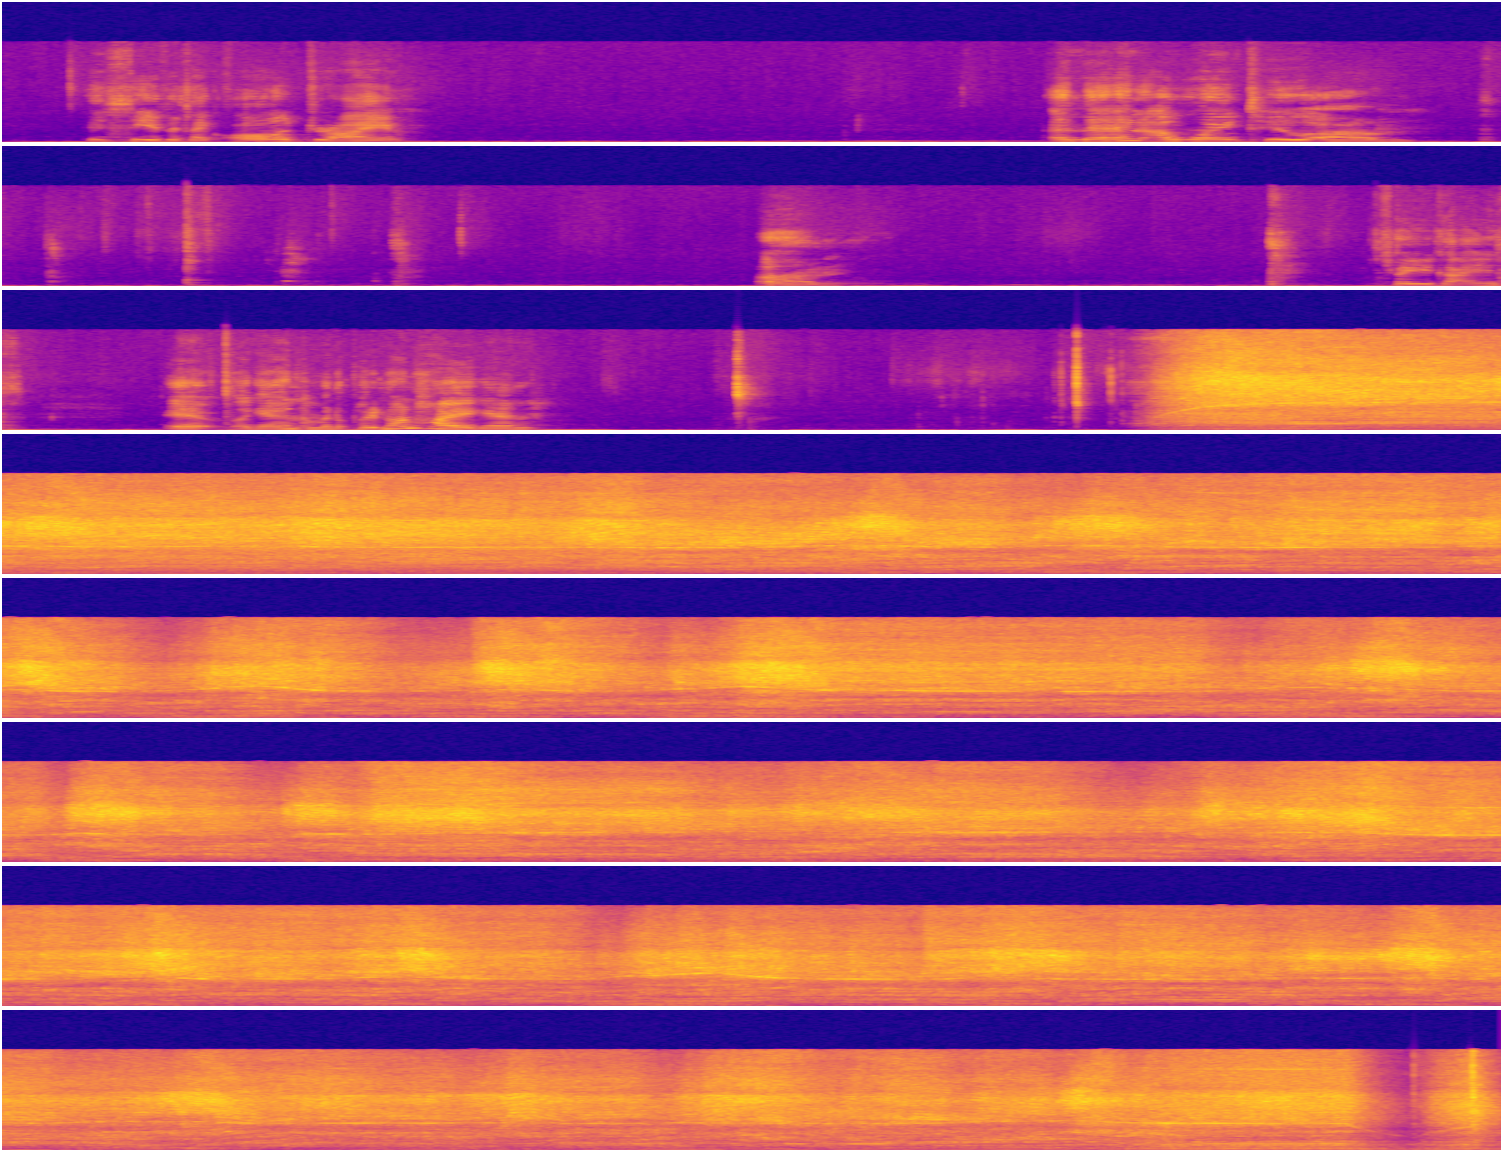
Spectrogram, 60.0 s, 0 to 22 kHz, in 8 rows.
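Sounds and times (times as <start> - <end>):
blow-dryer rushing air: 20.6 - 59.9.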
